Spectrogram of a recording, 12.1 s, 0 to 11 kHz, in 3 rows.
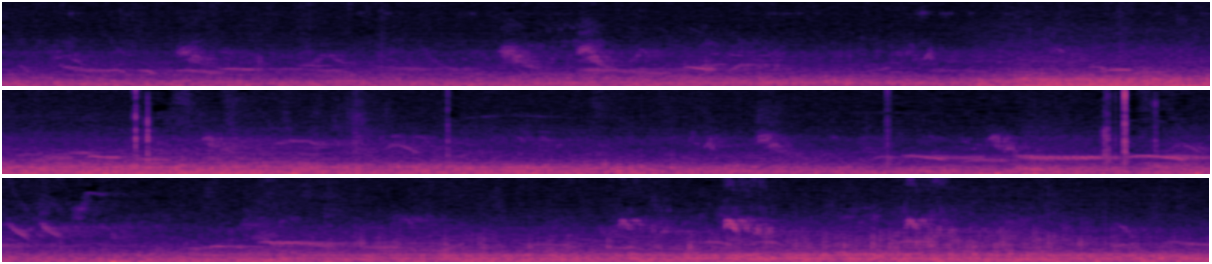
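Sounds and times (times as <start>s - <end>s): small birds chirping: 0.0s - 12.0s.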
